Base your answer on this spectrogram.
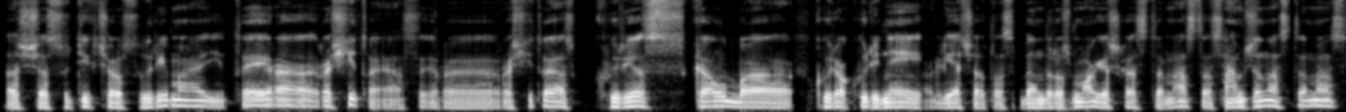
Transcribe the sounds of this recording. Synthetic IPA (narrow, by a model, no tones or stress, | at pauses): ɐʃt͡ʃʲɛsʊt̪ʲiːkt͡ʃʲɛʊsuːɾʲiːmɑːḭːt̪ɐɪiːɾɐ̰rɐʃʲiːt̪o̰ːjɛ̰sɪ̰ɾɐrɐ̰ʃʲiːt̪oːjɛskʰʊɾʲɪskɐlˠbɐkʊɾʲoːkuːɾʲɪnʲɛɪlʲiɛt͡ʃʲɛt̪ɐsbʲɛnd̪ɾɐʒmoːɡʲɪʃkɐst̪ʲɛmɐst̪ɐsɑːmʲʒʲɪnɐst̪ʲɛmɐs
